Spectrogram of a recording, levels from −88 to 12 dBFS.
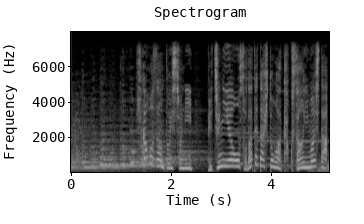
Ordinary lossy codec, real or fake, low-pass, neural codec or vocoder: none; real; 7.2 kHz; none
